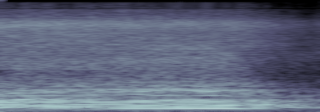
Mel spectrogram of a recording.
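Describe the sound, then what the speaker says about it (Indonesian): A motorcycle engine passes along a roadside, loud and close with a steady drone that drops in pitch and fades slightly as it moves away. "sorry ada motor lewat"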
